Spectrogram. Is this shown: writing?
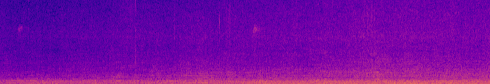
no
